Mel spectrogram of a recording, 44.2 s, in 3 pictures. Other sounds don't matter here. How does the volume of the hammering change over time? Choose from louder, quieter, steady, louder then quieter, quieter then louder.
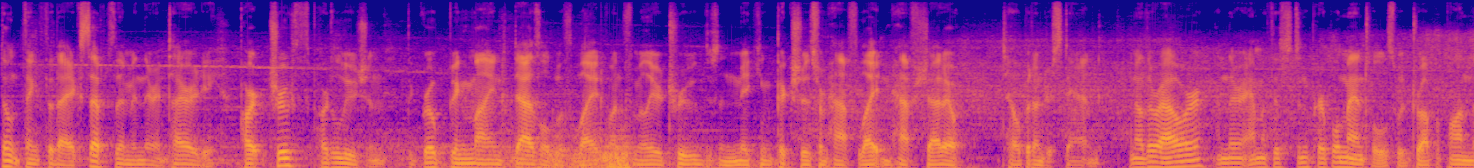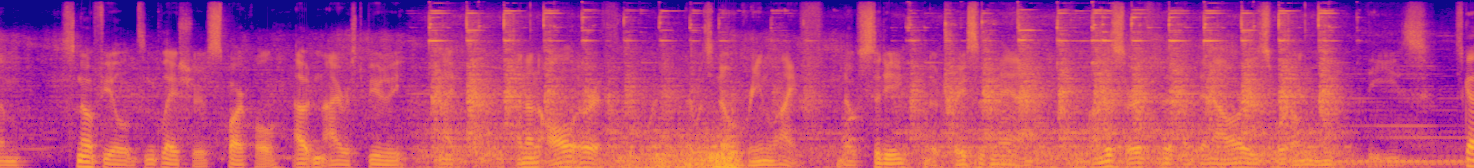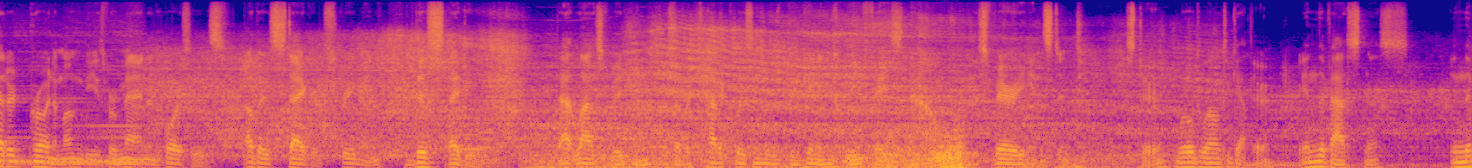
quieter then louder.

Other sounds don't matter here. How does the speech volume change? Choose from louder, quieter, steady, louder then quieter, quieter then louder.
steady.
